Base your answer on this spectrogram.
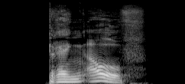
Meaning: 1. singular imperative of aufdrängen 2. first-person singular present of aufdrängen
- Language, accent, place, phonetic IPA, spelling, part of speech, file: German, Germany, Berlin, [ˌdʁɛŋ ˈaʊ̯f], dräng auf, verb, De-dräng auf.ogg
